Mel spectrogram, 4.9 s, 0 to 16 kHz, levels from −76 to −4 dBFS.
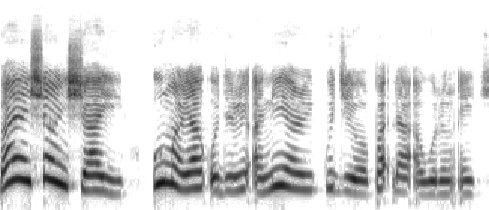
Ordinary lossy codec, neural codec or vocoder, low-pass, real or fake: none; none; 14.4 kHz; real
